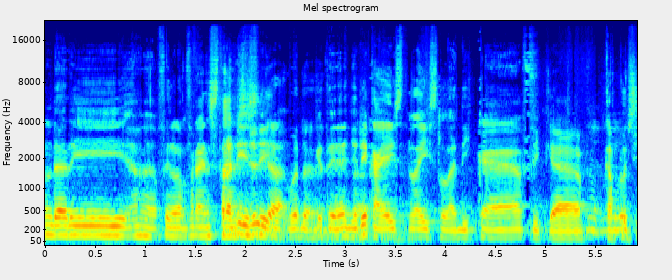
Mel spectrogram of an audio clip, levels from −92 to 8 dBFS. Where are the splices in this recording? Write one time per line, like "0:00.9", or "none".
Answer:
none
